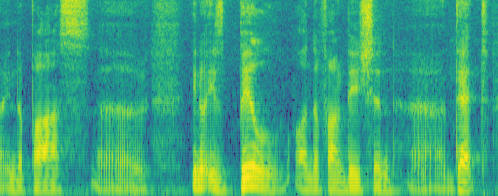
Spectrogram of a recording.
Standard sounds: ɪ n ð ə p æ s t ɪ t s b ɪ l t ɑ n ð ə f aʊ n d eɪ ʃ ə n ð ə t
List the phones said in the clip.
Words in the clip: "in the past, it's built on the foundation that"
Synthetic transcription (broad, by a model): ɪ n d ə p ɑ s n ɪ t s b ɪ l ɑ n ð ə f aʊ n d eɪ ʃ ə n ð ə t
